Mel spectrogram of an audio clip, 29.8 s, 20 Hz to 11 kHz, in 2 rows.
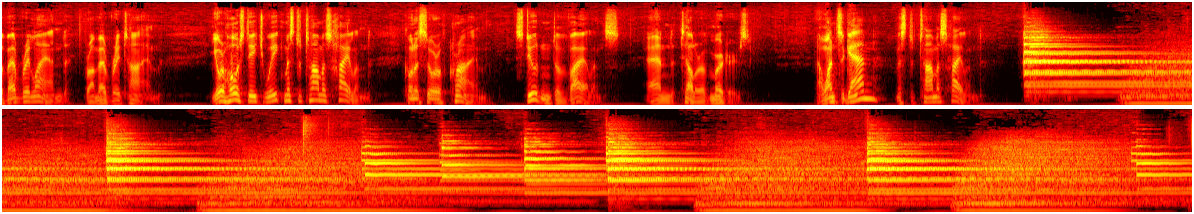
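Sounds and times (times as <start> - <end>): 
speech: 0.0 - 2.0, 2.6 - 9.4, 10.2 - 12.3
great church bells tolling slowly and heavily: 12.8 - 29.7.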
